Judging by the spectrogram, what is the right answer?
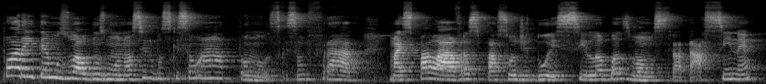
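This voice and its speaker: A bright, fairly high-voiced woman gives a grammar lesson to children. She draws out syllables slowly to show where the stress falls, and she asks the pupils' questions in her own voice. The room around her is echoey. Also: a little hiss or hum. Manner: plays both teacher and pupil asking questions. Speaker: teacher.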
